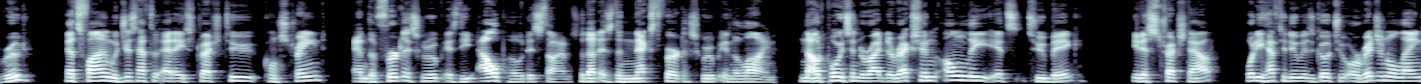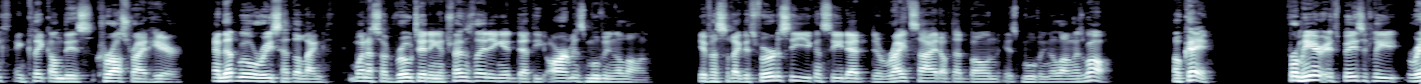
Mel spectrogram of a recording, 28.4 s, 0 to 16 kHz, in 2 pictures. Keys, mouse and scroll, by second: 1.3-4.2 drag, 6.8-15.1 drag, 15.1-17.6 alt+middle drag, 17.6 click, 17.9-18.4 alt+middle drag, 18.4 Tab, 19.0 a, 19.7 t, 20.0 y, 20.7 x, 22.0 r, 22.8 alt+a, 22.8 2, 23.0 click, 23.4 g, 27.0 click, 28.0 click.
